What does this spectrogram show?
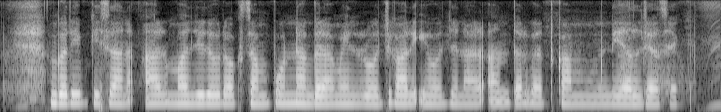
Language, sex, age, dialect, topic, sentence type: Magahi, female, 18-24, Northeastern/Surjapuri, banking, statement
